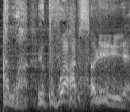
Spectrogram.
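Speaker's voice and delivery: slow roaring villain cry; triumphant shout. A narrator's reading. New genie Jafar claims power, slow roaring shout. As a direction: bellow his victory.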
